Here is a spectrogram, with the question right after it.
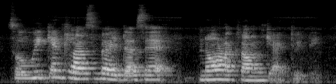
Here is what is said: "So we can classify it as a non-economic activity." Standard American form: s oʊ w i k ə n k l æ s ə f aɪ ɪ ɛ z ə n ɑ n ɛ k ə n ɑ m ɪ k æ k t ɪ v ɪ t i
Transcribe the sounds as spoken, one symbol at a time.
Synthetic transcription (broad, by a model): s oʊ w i k ə n k l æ s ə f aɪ ɪ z ə n ɑ n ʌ k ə ʊ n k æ k t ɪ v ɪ t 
